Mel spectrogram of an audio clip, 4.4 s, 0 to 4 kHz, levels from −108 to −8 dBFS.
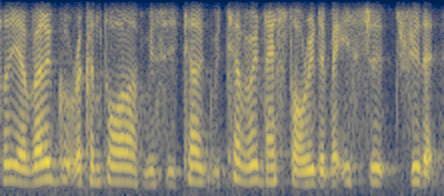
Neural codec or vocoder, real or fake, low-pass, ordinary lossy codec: none; real; 3.6 kHz; Opus, 24 kbps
